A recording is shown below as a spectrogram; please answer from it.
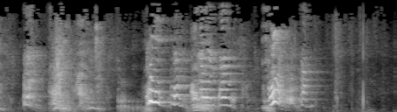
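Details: Miniature Pinscher in a feisty little mood, letting out a run of sharp, high barks mixed with whiny, wavering yelps and a growly edge, pausing briefly between bursts.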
